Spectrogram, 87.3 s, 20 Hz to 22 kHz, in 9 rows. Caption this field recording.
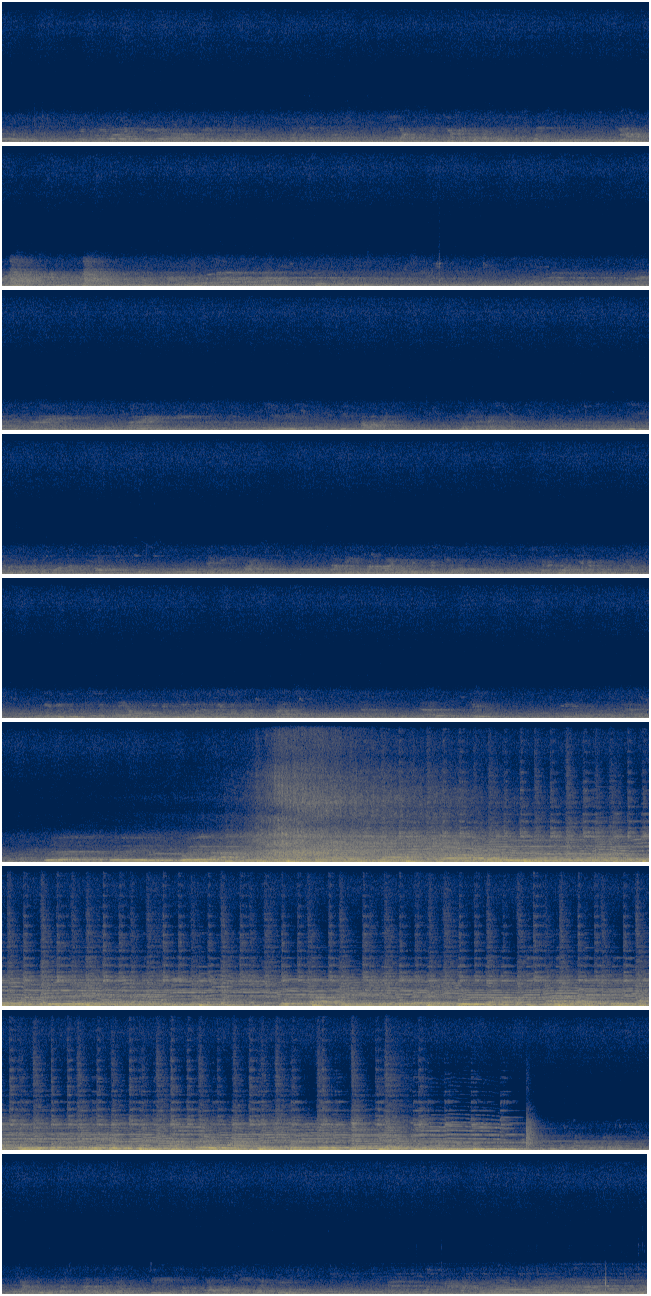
Dharma meeting, traffic sound, Binaural recordings, Sony PCM D100+ Soundman OKM II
